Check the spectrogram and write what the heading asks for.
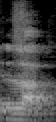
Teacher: जब हम ला बोलते हैं तो हमारे इधर इस साइड से दोनों तरफ से हवा निकलती है और जो जीभ है वो जाके तालू में टकरा जाती है। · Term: पार्श्विक व्यंजन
